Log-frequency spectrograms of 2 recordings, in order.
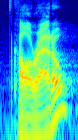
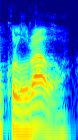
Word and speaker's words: Colorado: Spanish roots Rio Colorado evidence from the 1800s show schools teaching a version that sounds strange to our ears Colorado Colorado will call that the pioneer pronunciation another way of saying our state's name still persists on the plains you can still hear Colorado which is an older version that used to be more popular but there still are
